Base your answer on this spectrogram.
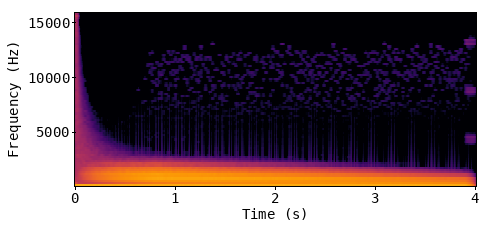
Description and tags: Created in Csound. Combination of FM sweep and pluck opcode a 5th apart.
